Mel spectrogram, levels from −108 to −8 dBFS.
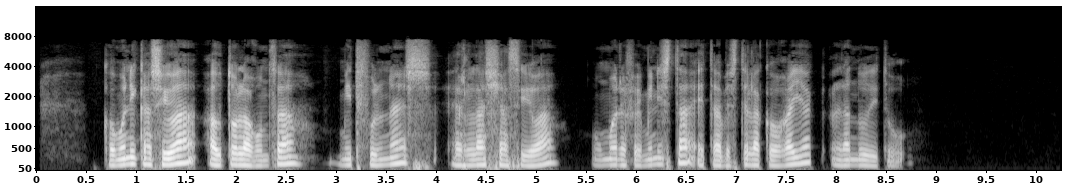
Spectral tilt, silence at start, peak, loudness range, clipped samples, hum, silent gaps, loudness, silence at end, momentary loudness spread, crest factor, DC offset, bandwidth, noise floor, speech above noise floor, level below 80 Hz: -6.5 dB/octave; 0.7 s; 0 dBFS; 6 LU; under 0.1%; none; none; -21 LUFS; 1.6 s; 12 LU; 22 dB; under 0.1%; 7.6 kHz; under -90 dBFS; over 70 dB; -48 dBFS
